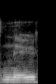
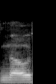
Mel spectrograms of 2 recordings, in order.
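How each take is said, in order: First: It is said as one syllable, like new. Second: It is said as one syllable, like no. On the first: "I pronounce it as new" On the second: "Some people pronounce it as no"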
